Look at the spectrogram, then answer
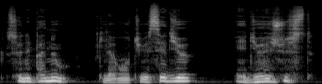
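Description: A man's voice: medium pitch, lively intonation, normal speed, warm tone, husky, voice pushed up. A man reading an audiobook, voicing a courtly, impassioned young impostor marquis in a raised voice. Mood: solemn. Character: smooth-talking young male impostor marquis, passionate.

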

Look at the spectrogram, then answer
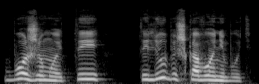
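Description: A woman voicing an excitable, anxious young friend, exclaiming her lines in an audiobook. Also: mid-range voice, moderate pace, close to an everyday voice. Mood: excited. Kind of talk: audiobook character reading.

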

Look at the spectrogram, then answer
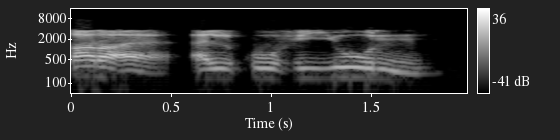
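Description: A man with an Egyptian accent teaching Quran readings. He explains slowly, chants the quoted verses and puts questions to his pupils. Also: mid-range voice. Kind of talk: religious lesson. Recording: tinny phone-like audio.

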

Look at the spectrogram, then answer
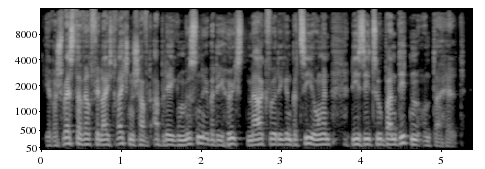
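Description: A pompous official barks orders with growing impatience, as a male reader puts him on. His voice is loud and clipped. It is an audiobook reading. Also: mid-range voice, fast, voice pushed up, lightly acted. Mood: impatient. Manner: commanding, impatient.

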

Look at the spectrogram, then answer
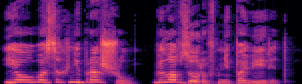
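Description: A woman's voice: high-pitched, expressive, normal speed, darkish tone, voice pushed up. A woman doing a teasing, imperious young princess.

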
